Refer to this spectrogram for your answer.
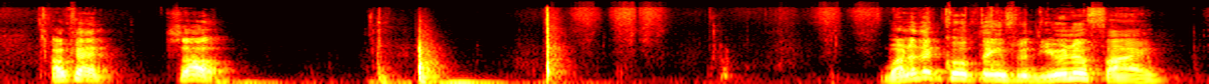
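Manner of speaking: talking while chewing. Speaker eating in front of the audience talks while munching. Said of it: "as I'm munching away, sorry for eating in front of you guys".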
